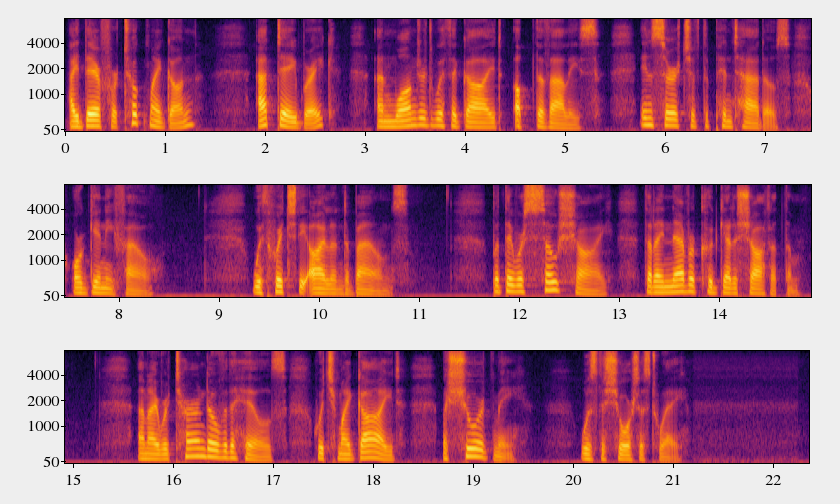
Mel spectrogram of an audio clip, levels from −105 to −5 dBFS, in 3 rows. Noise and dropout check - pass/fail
pass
